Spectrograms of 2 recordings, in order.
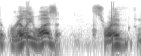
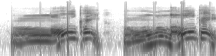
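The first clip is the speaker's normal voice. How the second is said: slow, swooping, sing-song judging cartoon voice, each "oh" stretched. Speaker describes a cartoon character's reactions, doing Goofy voice with put-on judgment. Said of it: "a hint of judgment sometimes in Goofy's voice where he goes".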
